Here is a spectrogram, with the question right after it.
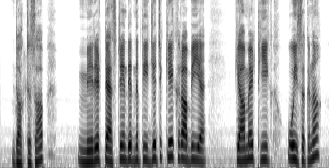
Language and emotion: Dogri, fearful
